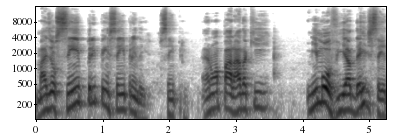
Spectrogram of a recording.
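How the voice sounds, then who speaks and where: Speaking at a moderate pace, a man uses a high pitch and lively intonation. The recording is very clean, with a silent background. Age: 40s. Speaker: entrepreneur, company co-founder. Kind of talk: podcast interview. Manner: casual, conversational.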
